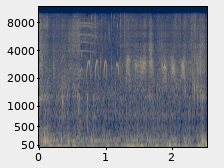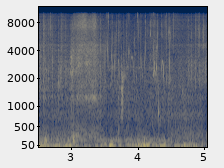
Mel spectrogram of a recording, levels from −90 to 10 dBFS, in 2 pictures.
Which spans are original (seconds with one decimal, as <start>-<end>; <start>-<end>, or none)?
0.6-1.2; 3.5-4.5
